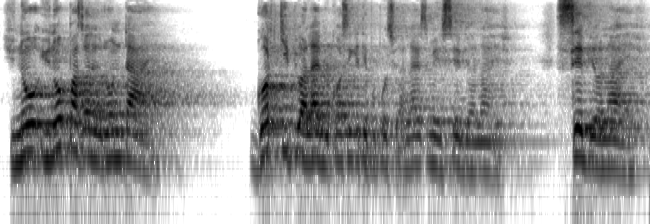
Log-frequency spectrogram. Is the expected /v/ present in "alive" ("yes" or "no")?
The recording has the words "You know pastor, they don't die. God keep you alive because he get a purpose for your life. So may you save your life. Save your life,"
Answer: yes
